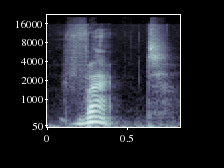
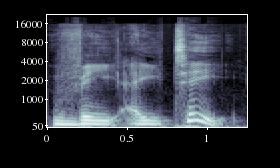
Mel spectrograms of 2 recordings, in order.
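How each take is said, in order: First: It is said as one word, like vat. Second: Each letter is said separately: V, A, T. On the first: "pronounce it as the word V A T. It rhymes with cat" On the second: "But some people also say V A T"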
